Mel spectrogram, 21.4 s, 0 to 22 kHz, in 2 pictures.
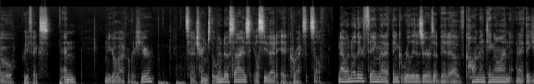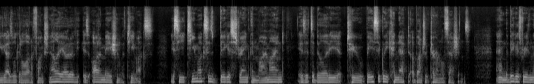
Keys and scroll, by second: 0.4 ctrl+b, 1.1 n, 3.4 super+f, 3.7 super+f, 6.6 super+h, 6.6 super+l, 6.6 F12.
